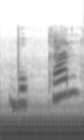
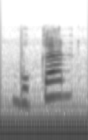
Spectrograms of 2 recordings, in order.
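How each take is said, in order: No difference in how they are said.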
